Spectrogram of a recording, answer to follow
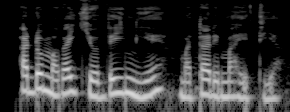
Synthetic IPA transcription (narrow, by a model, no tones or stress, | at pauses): adomaɣaikiɔðeiniɛmataɾemaɦetia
